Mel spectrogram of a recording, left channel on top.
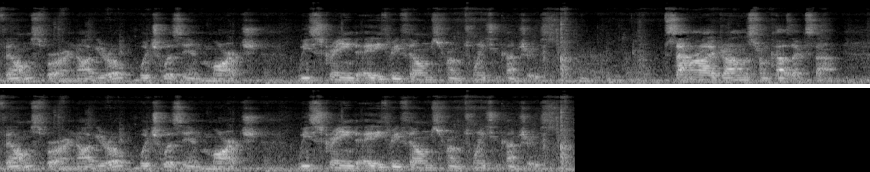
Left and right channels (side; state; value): right; drops out; at 5.8 s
